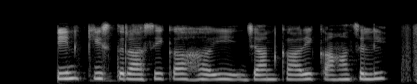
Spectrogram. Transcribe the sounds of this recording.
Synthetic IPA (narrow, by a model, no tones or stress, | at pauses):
ʈ̪inkɪst̪ɾaːsikaɦəid͡ʒaːnkaːɾikɐɦãseliː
